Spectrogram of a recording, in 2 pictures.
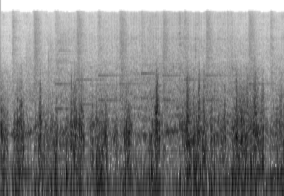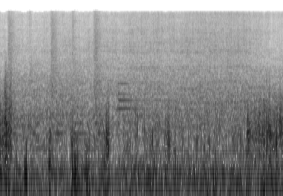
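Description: Motorbike riding noise heard from the back of a moving scooter: wind buffeting the phone microphone in irregular gusts over the running engine, with music faintly underneath.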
